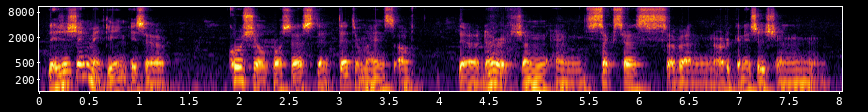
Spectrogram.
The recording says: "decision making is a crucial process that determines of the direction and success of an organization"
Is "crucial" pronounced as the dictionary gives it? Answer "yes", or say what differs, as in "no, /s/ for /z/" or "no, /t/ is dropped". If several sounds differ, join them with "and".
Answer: yes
